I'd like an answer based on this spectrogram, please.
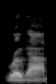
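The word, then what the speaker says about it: Rodón: the first round was with rondone on the mound or rodon I should say R yeah people people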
